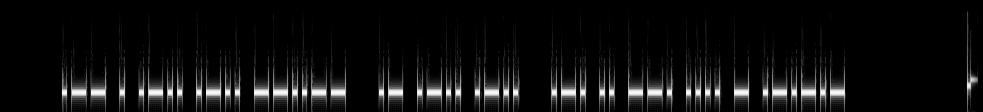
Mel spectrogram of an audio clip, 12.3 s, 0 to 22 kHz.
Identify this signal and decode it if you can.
Morse code, heard as a keyed tone, about 20 wpm, 700 Hz. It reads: WELL, ALL RIGHT.
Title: Sentences from Top 200 Words 20wpm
